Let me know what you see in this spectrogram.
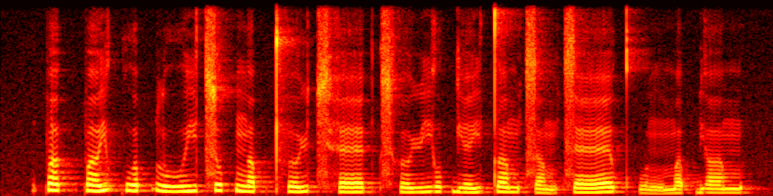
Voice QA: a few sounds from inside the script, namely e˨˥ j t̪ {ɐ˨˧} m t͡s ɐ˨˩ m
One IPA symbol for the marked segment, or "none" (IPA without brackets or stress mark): ɐ˧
